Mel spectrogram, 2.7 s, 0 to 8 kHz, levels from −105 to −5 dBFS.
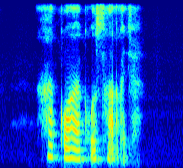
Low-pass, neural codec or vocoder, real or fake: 7.2 kHz; codec, 16 kHz, 2 kbps, FunCodec, trained on Chinese and English, 25 frames a second; fake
